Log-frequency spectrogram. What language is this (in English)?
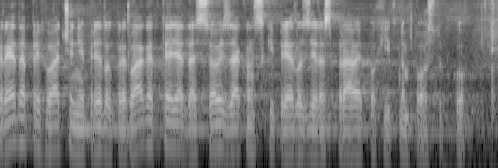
Croatian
